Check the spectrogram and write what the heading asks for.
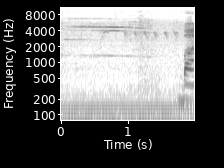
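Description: Quiet indoor room tone: a low steady hum, with faint thin high tones held for over a second that fade out, then a single spoken word near the end.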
